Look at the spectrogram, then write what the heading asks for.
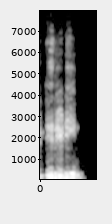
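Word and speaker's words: pteridine: एक बैक्टीरिया के पास होता है जी टिरिडीन, पी से आता है लेकिन ये पी साइलेंट होता है, so this is the first step, ठीक है।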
